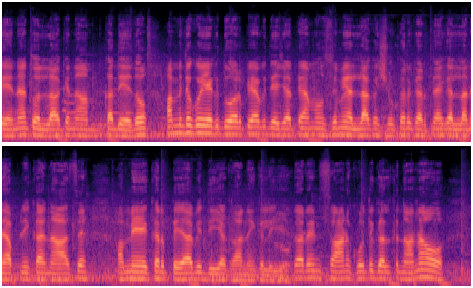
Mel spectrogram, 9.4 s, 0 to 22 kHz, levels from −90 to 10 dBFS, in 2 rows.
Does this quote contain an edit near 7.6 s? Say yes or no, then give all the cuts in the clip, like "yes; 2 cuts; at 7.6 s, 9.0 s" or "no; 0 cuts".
yes; 2 cuts; at 1.5 s, 7.6 s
